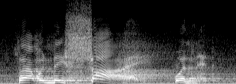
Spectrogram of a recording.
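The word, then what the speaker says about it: psi: name of that letter I'll spell it for you and then I'll say it it is P yes I and the P is silent so that would be sy wouldn't it it's not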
